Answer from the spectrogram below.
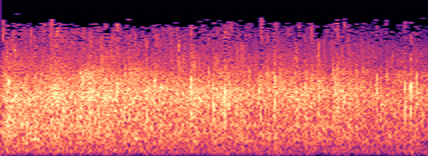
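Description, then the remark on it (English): A crowd applauds for people called out by name at a church service, steadily, a dense wash of many hands clapping at once that stays even and fairly loud for a few seconds without any voices on top. “Clap.”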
